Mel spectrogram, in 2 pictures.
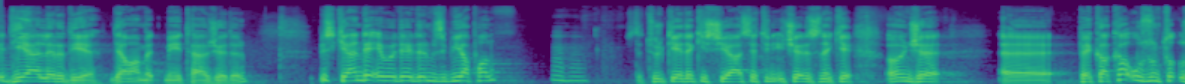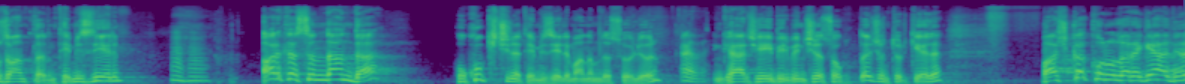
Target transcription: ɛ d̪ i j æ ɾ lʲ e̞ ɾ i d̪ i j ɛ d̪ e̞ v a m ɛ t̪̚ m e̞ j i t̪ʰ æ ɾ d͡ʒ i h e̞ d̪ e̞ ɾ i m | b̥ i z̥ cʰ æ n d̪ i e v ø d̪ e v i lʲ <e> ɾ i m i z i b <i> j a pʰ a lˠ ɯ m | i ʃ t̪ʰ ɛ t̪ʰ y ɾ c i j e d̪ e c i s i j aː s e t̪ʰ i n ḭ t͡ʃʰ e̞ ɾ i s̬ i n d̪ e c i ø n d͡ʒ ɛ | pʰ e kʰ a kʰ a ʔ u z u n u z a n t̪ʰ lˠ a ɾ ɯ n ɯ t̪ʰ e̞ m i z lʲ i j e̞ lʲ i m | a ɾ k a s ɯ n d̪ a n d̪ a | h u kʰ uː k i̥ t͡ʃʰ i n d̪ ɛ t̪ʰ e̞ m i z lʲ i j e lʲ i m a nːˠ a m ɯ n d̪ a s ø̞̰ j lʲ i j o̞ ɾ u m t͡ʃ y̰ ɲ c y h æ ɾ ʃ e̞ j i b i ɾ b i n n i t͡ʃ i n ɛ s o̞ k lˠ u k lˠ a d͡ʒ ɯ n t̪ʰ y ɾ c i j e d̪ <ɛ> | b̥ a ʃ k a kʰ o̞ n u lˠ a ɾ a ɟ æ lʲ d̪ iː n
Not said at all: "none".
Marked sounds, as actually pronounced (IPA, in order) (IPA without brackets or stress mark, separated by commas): e, i, ɛ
